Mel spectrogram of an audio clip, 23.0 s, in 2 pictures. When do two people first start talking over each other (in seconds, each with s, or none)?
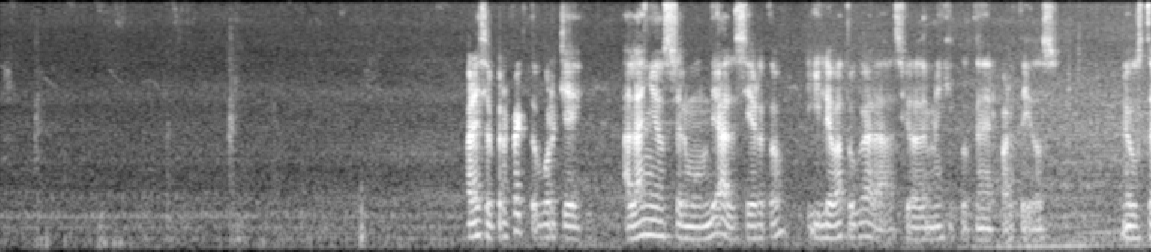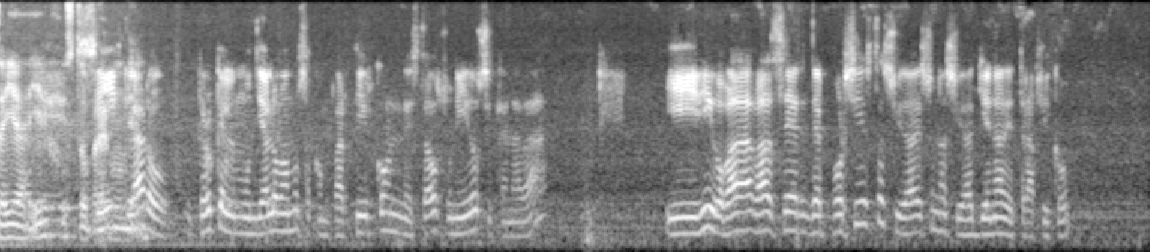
11.9 s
